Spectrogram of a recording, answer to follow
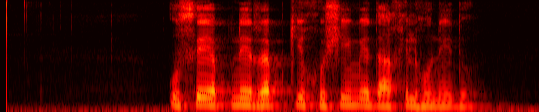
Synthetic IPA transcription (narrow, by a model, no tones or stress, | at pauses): ʊseɐpneɾɐbkixʊʃimẽd̪aːxɪlɦoːned̪oː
